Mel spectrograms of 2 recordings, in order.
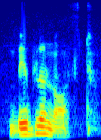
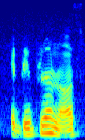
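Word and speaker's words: bibliognost: আমরা বলছি বিব্লো ক্লেপ্টোম্যানিয়া বিব্লো নষ্ট এখানে জি এর উচ্চারণটা কিন্তু হবে না জিটা উচ্চ বিব্লো নষ্ট এটা এসছে নষ্টে ফ্রম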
